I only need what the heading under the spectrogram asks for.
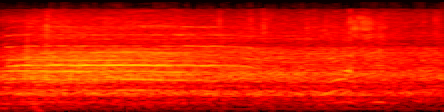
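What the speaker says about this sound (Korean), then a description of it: "큰 박수 함성 부탁드립니다" Crowd at a political rally launching a citizen lawyers' group in support of President Yoon Suk-yeol, cheering and clapping in a sustained roar of voices that fades slightly toward the end.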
